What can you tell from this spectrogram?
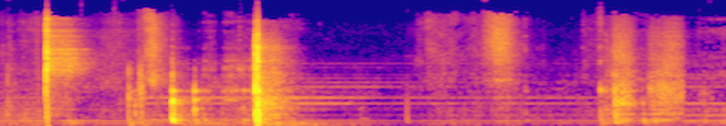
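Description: A wooden bearing block being handled on a steel shaft: three sharp wooden knocks in the first two and a half seconds, the third the loudest, with short brushing and rubbing handling noises in between and again near the end.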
